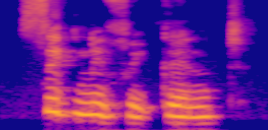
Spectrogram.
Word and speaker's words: significant: Four syllable word stresses on the second syllable. Nif pronunciation guide is significant c to k sound.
